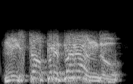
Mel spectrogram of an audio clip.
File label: reloading, crew tanks italian; War Thunder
